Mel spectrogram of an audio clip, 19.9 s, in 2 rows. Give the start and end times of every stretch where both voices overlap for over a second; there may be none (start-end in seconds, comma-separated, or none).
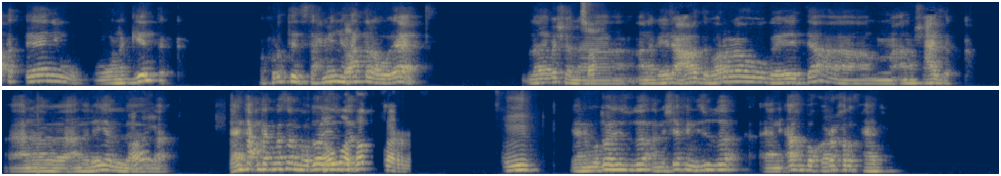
none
